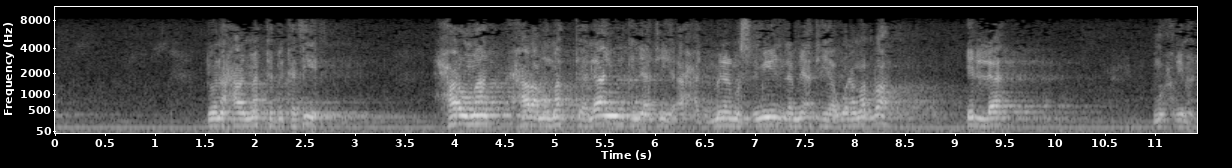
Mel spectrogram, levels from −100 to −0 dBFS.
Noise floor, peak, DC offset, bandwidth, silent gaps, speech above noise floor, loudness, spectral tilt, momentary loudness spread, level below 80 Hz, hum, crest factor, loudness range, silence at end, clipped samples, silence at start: -49 dBFS; -8 dBFS; under 0.1%; 8.6 kHz; none; 24 dB; -26 LUFS; -5.5 dB/octave; 23 LU; -54 dBFS; none; 18 dB; 7 LU; 0 s; under 0.1%; 0 s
